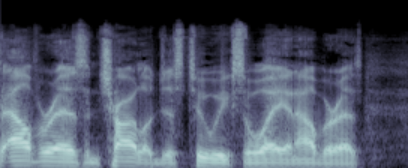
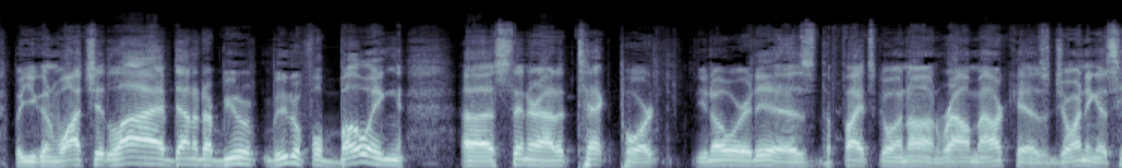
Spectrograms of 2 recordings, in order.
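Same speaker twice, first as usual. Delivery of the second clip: booming prize announcer; 4 dB louder than usual. Acted. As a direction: boom it out like a morning show host. Booming show intro over music.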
